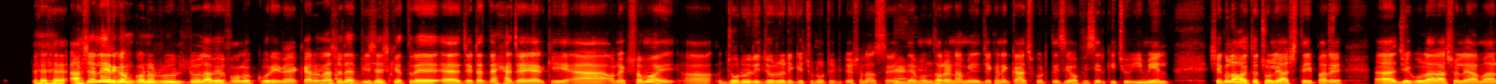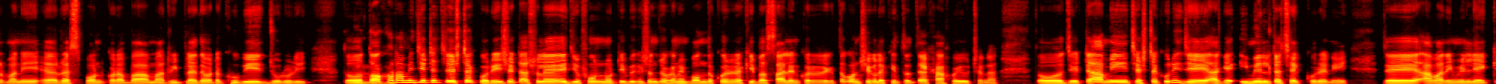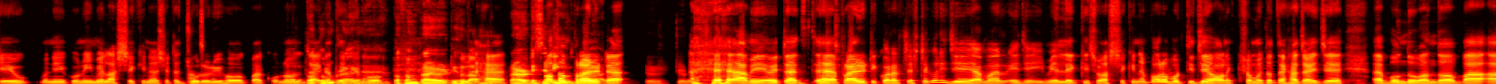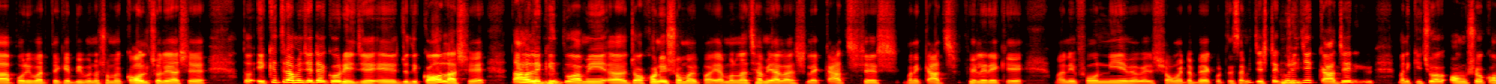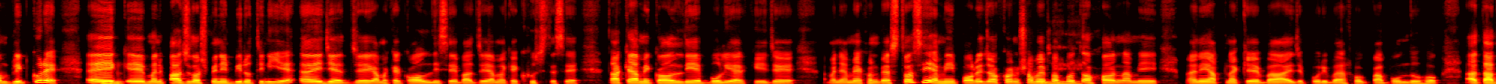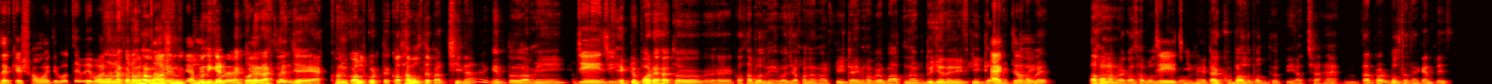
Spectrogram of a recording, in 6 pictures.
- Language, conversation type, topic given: Bengali, podcast, তুমি অনলাইন নোটিফিকেশনগুলো কীভাবে সামলে রাখো?
- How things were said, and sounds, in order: chuckle; laughing while speaking: "আসলে এরকম কোনো রুল-টুল আমি ফলো করি না"; other background noise; "প্রায়োরিটি টা" said as "প্রায়োটা"; chuckle; unintelligible speech; in English: "কমিউনিকেট"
